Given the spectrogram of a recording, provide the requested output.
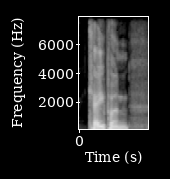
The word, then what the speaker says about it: Capon: It was Capon, all this discussion. And then, of course, just over the ridge, over the mountain from him was Kakapon. They had an extra syllable there.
